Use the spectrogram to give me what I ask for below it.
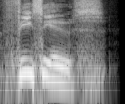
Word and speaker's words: Theseus: Uh, I pronounced it wrong. Theseus. It's Greek. Okay, well, explain that to me.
